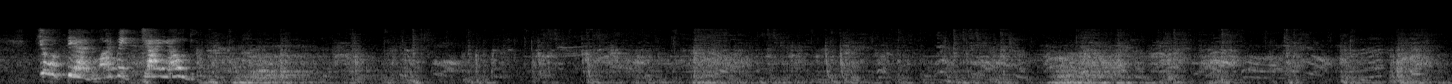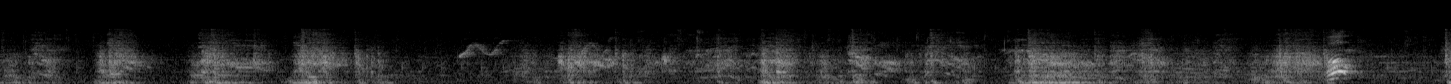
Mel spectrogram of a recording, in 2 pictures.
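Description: Fighting game sound effects of punches, blasts and grunts play from a television.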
